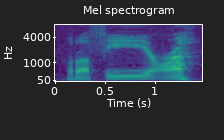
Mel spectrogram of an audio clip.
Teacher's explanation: تو اس کی صحیح ادائیگی کیا ہے؟ رفیعہ، گلے کے درمیان والے حصے سے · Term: عین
